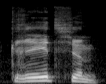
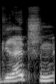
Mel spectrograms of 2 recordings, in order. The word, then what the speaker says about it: Gretchen: It's Gretchen. Okay? Yeah, because if you pronounce it Gretchen, it's a little tiny fishbone, right?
